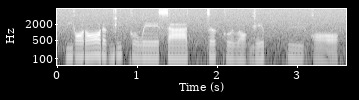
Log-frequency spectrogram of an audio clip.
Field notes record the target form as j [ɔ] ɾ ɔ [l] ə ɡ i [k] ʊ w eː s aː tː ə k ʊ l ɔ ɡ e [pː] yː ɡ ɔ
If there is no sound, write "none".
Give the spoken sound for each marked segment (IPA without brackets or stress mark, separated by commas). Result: ɔ, ɾ, k, pː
